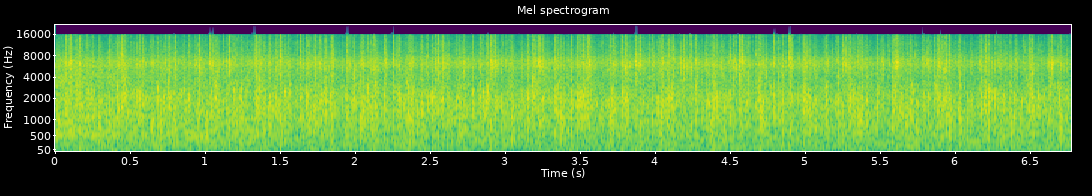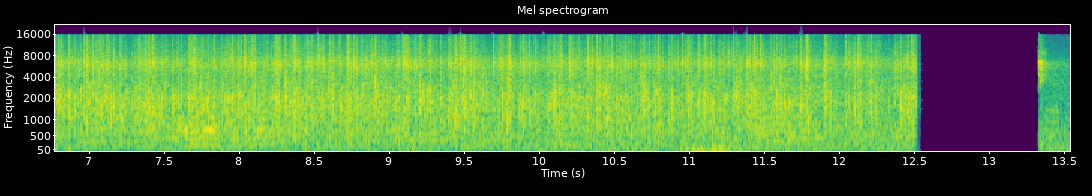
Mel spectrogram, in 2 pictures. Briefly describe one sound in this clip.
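A large crowd applauds loudly.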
